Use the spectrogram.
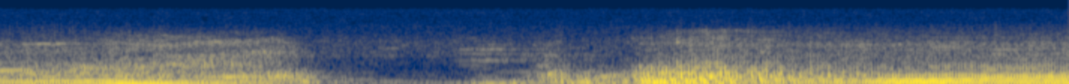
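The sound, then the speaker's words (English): A car engine revs hard and loud, dips briefly to a lower idle in the middle, then roars back up into a sustained, throaty rev. No one speaks. “Now, get away from my car before I run you down!”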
